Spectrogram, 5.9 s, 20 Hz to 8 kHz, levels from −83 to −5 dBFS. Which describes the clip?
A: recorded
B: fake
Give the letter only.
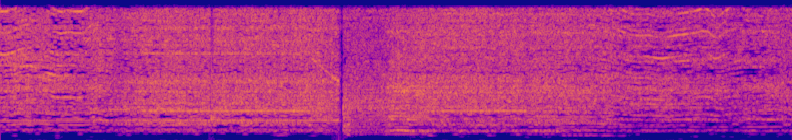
A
